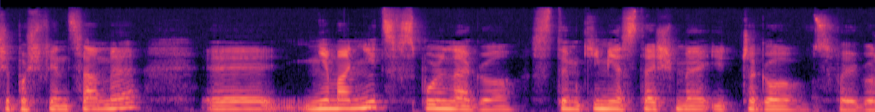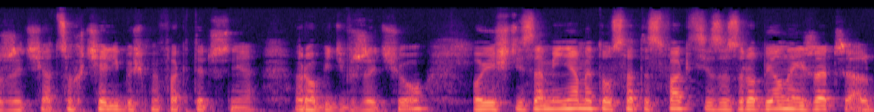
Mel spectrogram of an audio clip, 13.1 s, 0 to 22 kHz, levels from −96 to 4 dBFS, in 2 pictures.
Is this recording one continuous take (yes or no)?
no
